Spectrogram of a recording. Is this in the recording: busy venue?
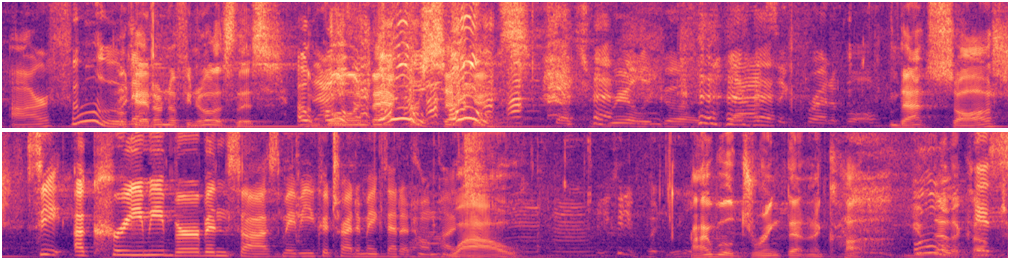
yes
